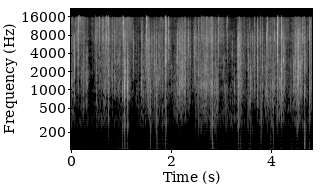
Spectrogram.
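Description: A red metallic foil padded bubble mailer with a paper shipping label, medium envelope size, hollow and apparently filled, is held in both hands with short dark-painted nails and squeezed, crinkled and rubbed along its plastic film. Dense, quiet, bright crinkling and crackling comes in rapid bursts, with almost no low end and each crackle cutting off instantly.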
